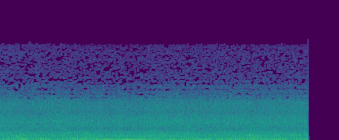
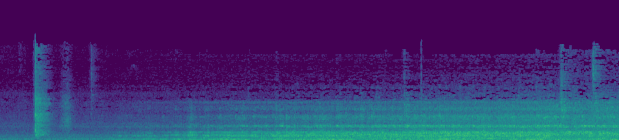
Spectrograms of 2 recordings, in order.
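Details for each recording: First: Small fan after repair of its khat-khat knocking (a stuck old bearing was removed with a machine): it now runs fast with a steady air whoosh and faint low hum, no knocking, which is normal. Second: Fan switched on, spinning up into a steady rattling knock about three or four a second from a worn bearing.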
